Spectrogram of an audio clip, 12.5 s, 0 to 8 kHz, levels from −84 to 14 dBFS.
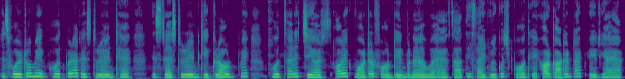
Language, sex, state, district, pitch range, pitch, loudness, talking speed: Hindi, female, Jharkhand, Palamu, 235-280 Hz, 250 Hz, -18 LUFS, 165 wpm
